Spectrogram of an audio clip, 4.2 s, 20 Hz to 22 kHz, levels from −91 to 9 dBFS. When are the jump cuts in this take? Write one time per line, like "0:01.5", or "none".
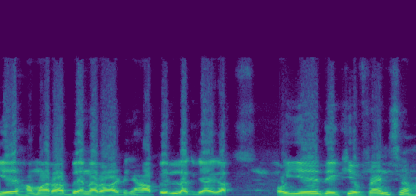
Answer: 0:02.4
